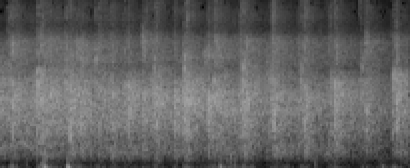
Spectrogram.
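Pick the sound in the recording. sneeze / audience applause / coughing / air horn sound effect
audience applause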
